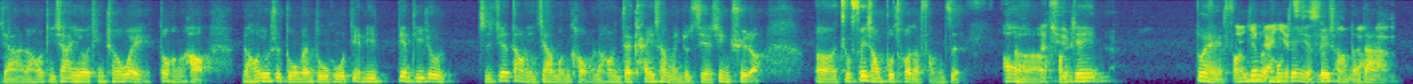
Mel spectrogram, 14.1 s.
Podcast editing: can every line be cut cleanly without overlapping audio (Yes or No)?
No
